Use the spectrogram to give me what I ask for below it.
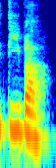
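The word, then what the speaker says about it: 堤坝: No, I got the tone right. It is 低吧. 低吧 is correct. D first tone.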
